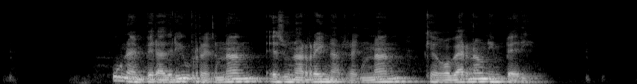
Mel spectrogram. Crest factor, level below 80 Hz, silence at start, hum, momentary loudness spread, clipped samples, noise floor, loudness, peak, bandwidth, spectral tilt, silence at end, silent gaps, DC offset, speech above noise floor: 16 dB; -52 dBFS; 1.15 s; none; 7 LU; under 0.1%; -80 dBFS; -19 LUFS; -4 dBFS; 11 kHz; -9 dB/octave; 0.95 s; none; under 0.1%; 62 dB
